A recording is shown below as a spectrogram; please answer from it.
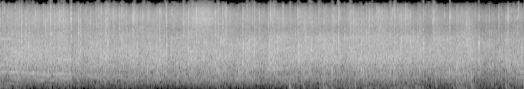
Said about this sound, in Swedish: Och det eh. gör vi här i, i, i Umeå. Ja, inför eh, publik. Inför publik. Här finns det en publik. Kan ni applådera?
